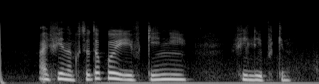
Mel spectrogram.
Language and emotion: Russian, neutral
